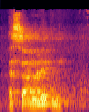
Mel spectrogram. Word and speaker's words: السلام علیکم: جیسا کہ آج کل ہم لوگ بھی ایسے ہی سلام کرتے ہیں نا, السلام علیکم, السلام علیکم. صحیح تلفظ کیا ہے؟ السلام علیکم. لام کے ساتھ پڑھا جائے تو معنی ہوتا ہے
